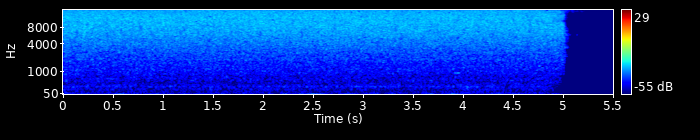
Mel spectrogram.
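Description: Steady, dense static hiss fills the line for about five seconds at an even level, then cuts off abruptly into near silence. No voices are heard.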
